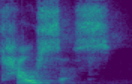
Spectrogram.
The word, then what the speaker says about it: cum ausis: You blend the words together, and this is going to be pronounced causus. Okay, as if it was one word, because cum ausis doesn't really fit.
